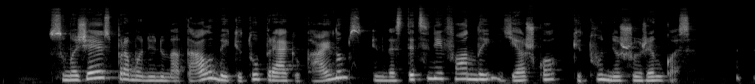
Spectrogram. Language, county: Lithuanian, Klaipėda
